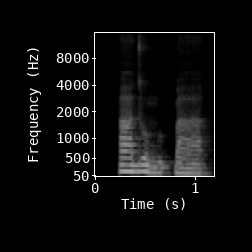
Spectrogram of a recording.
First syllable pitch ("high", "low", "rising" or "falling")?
high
